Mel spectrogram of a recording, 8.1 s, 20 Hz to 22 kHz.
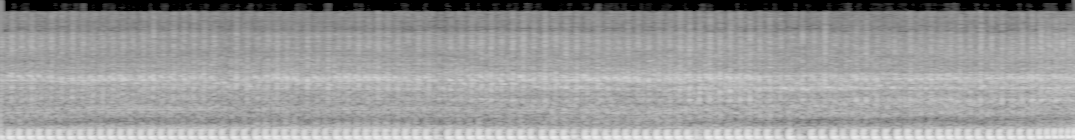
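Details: Bajaj Pulsar NS400 single-cylinder at idle: quick, steady ticking over the engine's thump at a constant rate; a top-end tick whose source can't be pinned down by ear, cause unconfirmed.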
